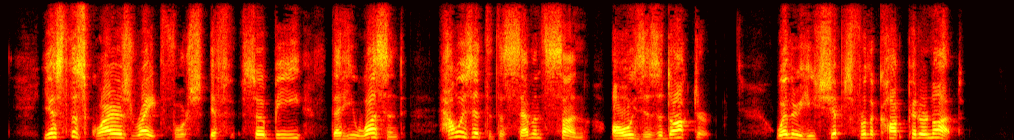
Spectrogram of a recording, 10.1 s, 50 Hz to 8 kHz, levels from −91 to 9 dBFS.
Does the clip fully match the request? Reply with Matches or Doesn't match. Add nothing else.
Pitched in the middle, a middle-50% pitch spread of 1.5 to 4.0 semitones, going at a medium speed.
Doesn't match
